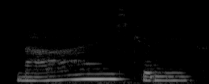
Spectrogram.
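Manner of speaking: soft-voiced, coaxing. Narrator reading a character's words as he coaxes a cat: soft voice. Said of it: "he said in a soft voice".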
